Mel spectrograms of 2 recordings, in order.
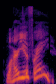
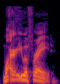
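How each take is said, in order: First: It is said in a gentle, comforting tone. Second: It is said in an irritated, grumpy tone.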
